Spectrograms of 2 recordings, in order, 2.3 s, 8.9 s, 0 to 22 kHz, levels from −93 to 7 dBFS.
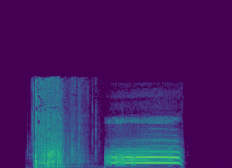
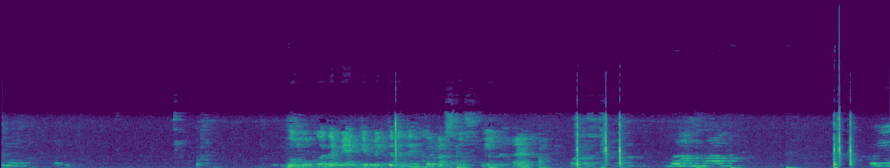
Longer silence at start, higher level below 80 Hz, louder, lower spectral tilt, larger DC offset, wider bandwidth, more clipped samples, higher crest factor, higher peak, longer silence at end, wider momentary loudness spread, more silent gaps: first, 0.35 s vs 0.05 s; second, -60 dBFS vs -40 dBFS; first, -22 LUFS vs -27 LUFS; second, -1.5 dB/octave vs -3 dB/octave; neither; first, 12.5 kHz vs 11 kHz; neither; second, 16 dB vs 30 dB; second, -8 dBFS vs 0 dBFS; first, 0.5 s vs 0 s; second, 20 LU vs 24 LU; neither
